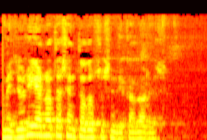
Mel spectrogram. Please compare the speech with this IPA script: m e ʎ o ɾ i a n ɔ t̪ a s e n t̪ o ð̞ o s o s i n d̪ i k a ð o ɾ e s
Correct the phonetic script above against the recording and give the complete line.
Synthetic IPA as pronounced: m e ʎ o ɾ i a n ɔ t̪ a s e n t̪ o ð̞ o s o s i n d̪ i k a ð o ɾ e s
